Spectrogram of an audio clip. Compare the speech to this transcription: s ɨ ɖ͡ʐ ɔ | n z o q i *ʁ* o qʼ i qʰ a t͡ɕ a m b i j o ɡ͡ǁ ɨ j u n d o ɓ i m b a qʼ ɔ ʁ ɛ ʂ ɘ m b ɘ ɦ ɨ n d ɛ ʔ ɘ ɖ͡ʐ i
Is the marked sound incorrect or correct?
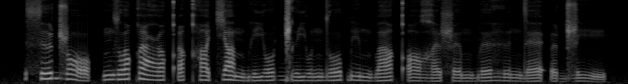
incorrect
